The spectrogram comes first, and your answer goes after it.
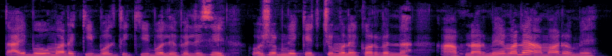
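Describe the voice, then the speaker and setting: A woman's voice: high-pitched, very fast, close to an everyday voice. A woman voicing a proud, self-justifying mother-in-law in a cartoon. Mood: placating. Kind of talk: cartoon voice acting.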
